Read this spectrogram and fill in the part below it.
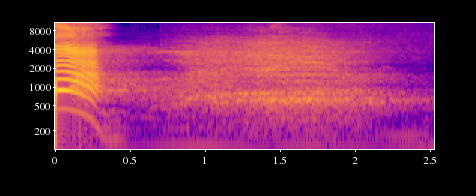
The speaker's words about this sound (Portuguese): Não, eu vou repetir para você dar um glória a Deus bem alto.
